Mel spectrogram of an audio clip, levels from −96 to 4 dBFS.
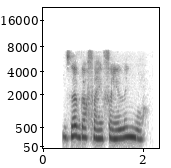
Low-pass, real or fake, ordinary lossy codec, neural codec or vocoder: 7.2 kHz; fake; MP3, 48 kbps; codec, 24 kHz, 0.9 kbps, WavTokenizer, medium speech release version 1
